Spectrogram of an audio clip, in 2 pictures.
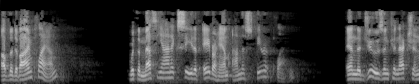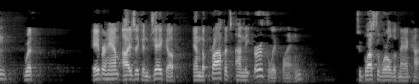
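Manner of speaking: slow, careful, deliberate word-by-word reading aloud. Speaker reads a quoted passage aloud: reading slowly. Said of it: "I'm going to read this slowly".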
